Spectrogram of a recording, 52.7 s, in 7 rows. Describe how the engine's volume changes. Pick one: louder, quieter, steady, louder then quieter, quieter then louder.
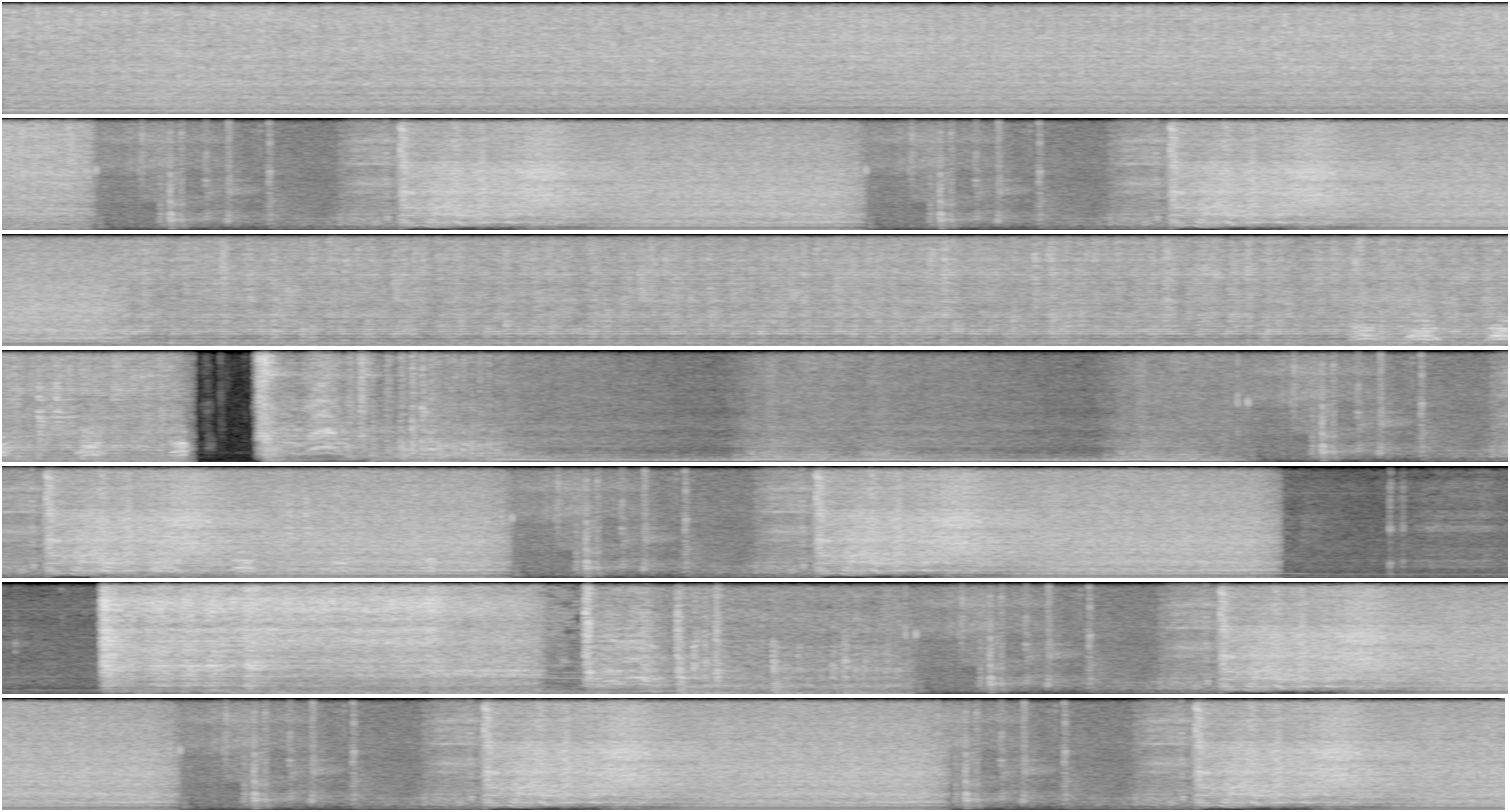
steady.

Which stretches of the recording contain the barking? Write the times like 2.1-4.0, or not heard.
21.8-23.6, 30.6-32.3.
